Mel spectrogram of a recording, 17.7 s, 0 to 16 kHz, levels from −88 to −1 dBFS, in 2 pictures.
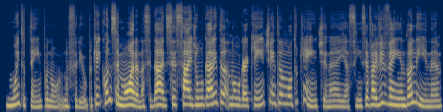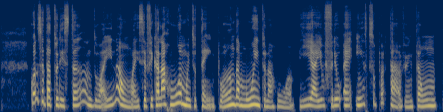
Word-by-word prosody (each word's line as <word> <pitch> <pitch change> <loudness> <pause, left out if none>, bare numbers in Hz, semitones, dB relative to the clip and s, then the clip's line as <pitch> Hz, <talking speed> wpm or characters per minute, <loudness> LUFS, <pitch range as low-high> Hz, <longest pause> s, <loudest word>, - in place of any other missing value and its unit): muito 240 +3 0
tempo 190 -1 -5
no 180 -3 -5
no 190 0 -5
frio, 175 -2 -7
porque 265 +6 -4
quando 335 +7 +2
você 300 -6 +1
mora 225 -3 +8
na 185 0 -3
cidade 220 +3 +4
você 250 +4 -3
sai 250 +1 +5
de 235 0 -2
um 235 - +1
lugar 250 +2 +6
entra 305 -2 +1
em - - -2
um 235 - -2
lugar 215 -2 +3
quente 235 - -4
e - - -1
entra 295 +1 -2
no 280 -1 -3
outro 270 +5 -5
quente, 205 - -4
né, 185 +1 -5
e 180 - -6
assim 195 +2 -6
você 200 +5 -2
vai 240 0 +4
vivendo 245 -5 +2
ali, 270 - +1
né, 185 +1 -5 0.6
quando 310 +6 -1
você 350 - -3
está 245 -6 +1
turistando, 220 - -4
aí 210 +5 -4
não, 210 -10 0
aí 175 +2 -6
você 205 +2 -3
fica 215 +3 0
na 255 +3 +6
rua 260 +5 0
muito 215 -6 +1
tempo, 195 -1 -8
anda 235 +7 +2
muito 220 +1 +1
na 175 -2 -6
rua, 180 +1 -11
e 200 +4 -5
aí 195 -1 -1
o 210 - -10
frio 220 +1 -5
é 215 -1 -4
insuportável 235 - -7
então 200 +4 -4
220 Hz, 195 wpm, -23 LUFS, 195-250 Hz, 0.6 s, mora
